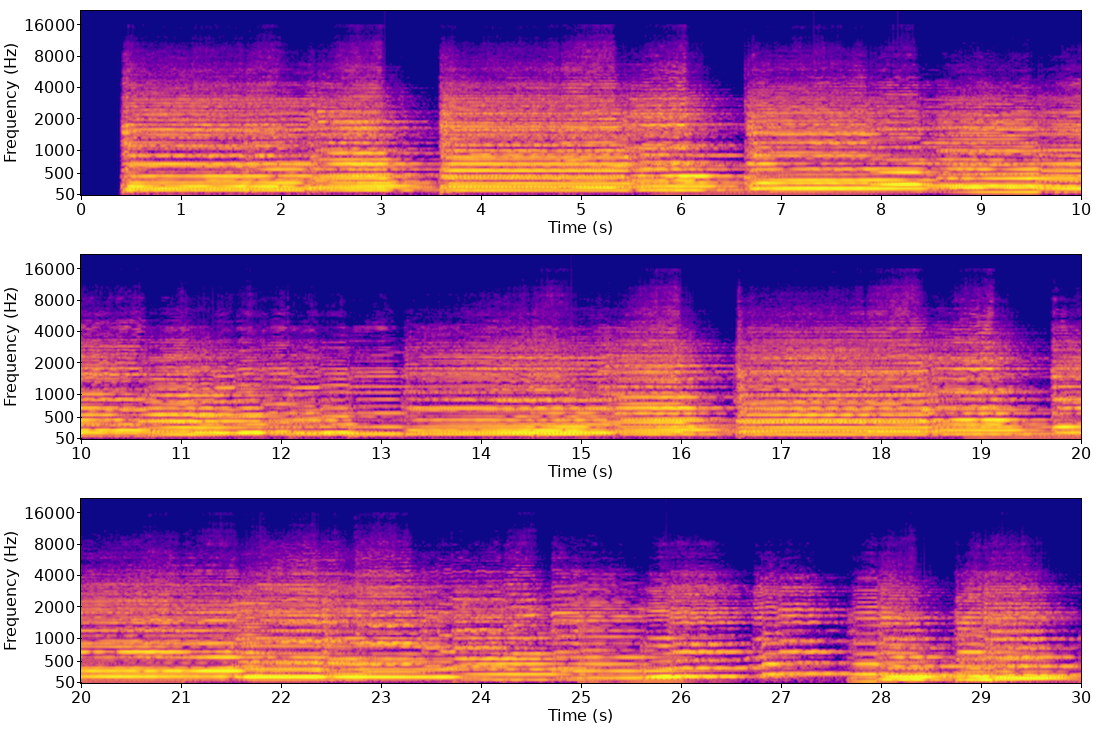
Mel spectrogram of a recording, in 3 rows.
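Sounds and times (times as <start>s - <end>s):
cello piece in D minor: 0.4s - 29.9s.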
